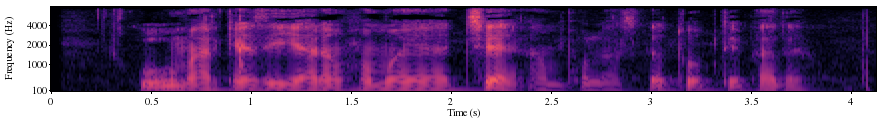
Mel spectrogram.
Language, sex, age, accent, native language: Uzbek, male, 18-24, Farg'ona, Uzbek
